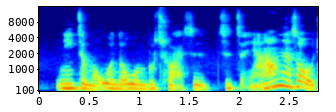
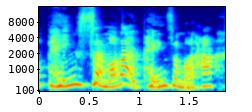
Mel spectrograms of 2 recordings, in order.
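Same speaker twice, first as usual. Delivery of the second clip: retold angry outcry; 5 semitones higher, 3 dB louder than usual. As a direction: hurl the question at the unfair god. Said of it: "然后我就哭出来". (激动地质问，声音拔高、放慢)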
